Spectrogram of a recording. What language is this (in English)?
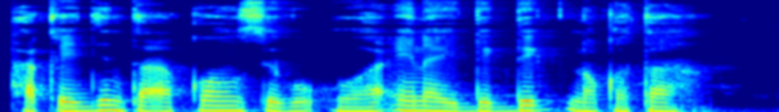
Somali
